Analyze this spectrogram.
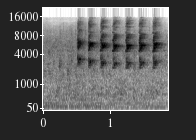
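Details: Yellow canary song phrase: a short series of seven bright, buzzy repeated notes, about four per second, after a brief quiet start.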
